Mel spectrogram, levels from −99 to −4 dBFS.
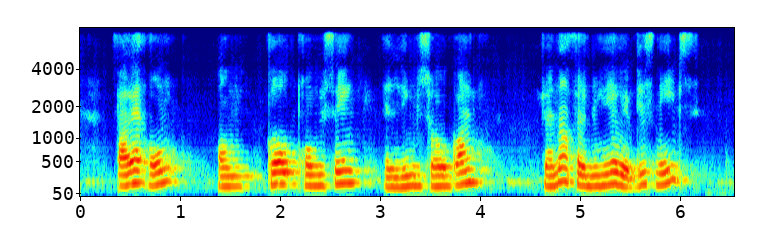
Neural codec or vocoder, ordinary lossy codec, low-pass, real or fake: codec, 16 kHz, 2 kbps, FreqCodec, smaller model; none; 7.2 kHz; fake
